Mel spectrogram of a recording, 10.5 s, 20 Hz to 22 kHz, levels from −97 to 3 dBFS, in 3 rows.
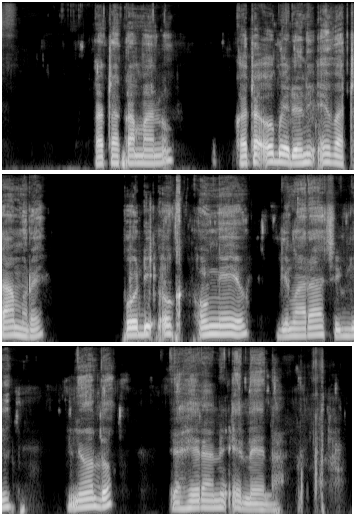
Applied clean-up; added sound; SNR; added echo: neural mask model Resemble Enhance denoiser.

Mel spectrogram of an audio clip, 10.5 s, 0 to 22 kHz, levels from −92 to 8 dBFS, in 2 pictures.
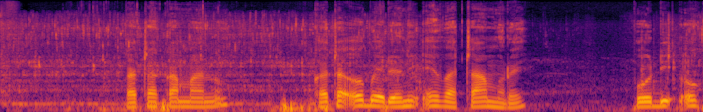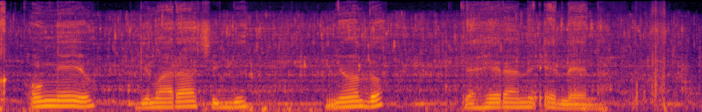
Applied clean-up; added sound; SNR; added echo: none; Sink (filling or washing) / Water tap, faucet; 12 dB; none.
